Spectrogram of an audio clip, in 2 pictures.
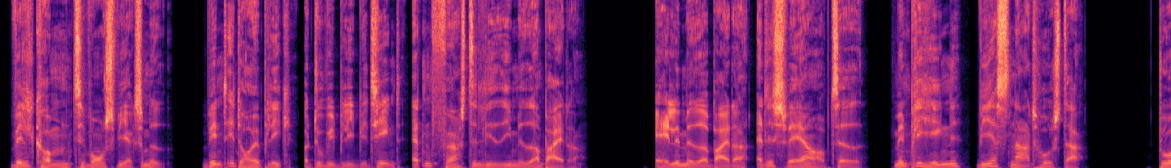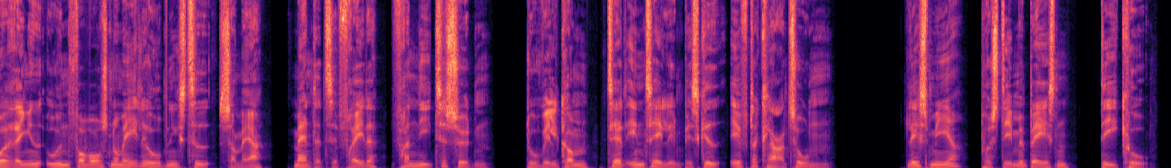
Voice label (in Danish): DK UFORMEL MAND; Stemmebasen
